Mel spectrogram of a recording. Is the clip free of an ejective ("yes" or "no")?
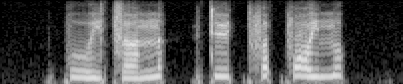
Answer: yes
